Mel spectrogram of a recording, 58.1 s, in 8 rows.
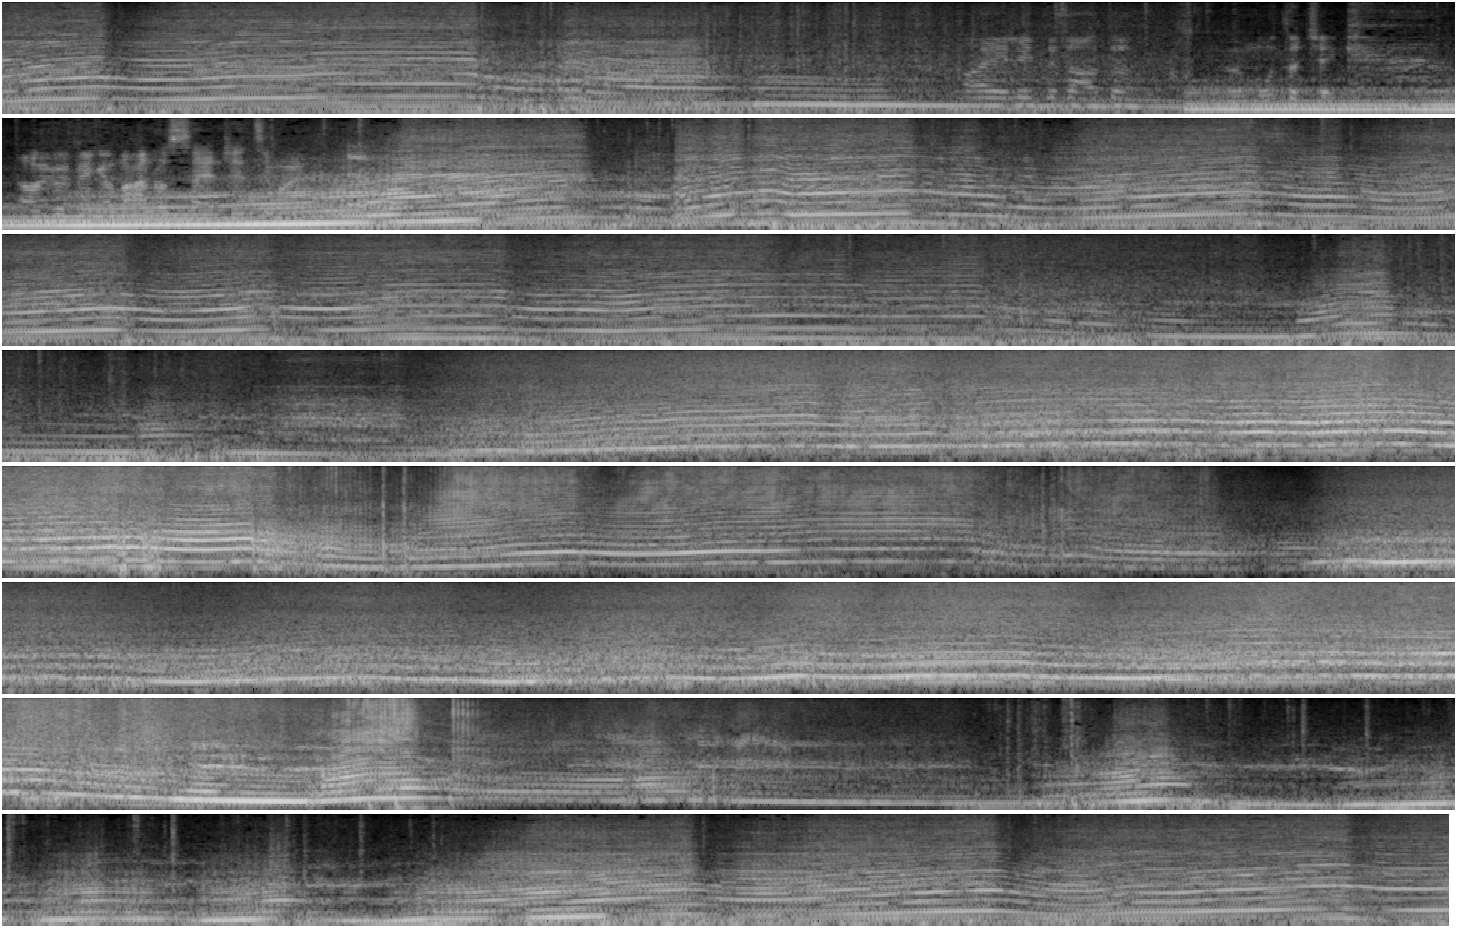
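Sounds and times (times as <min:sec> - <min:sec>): car engine revving hard: 0:06.6 - 0:20.2, 0:23.8 - 0:47.2, 0:50.4 - 0:58.0.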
